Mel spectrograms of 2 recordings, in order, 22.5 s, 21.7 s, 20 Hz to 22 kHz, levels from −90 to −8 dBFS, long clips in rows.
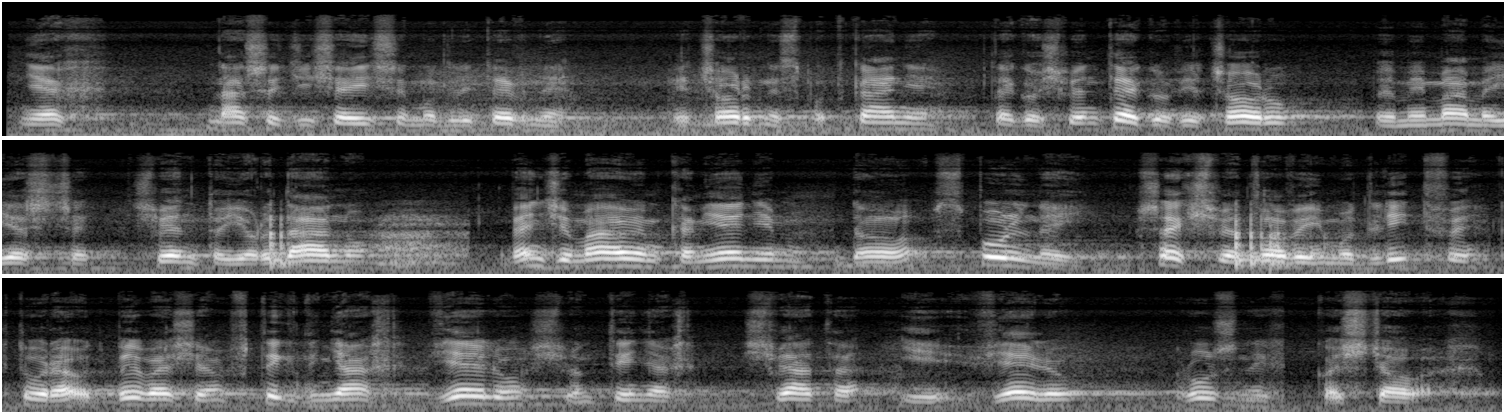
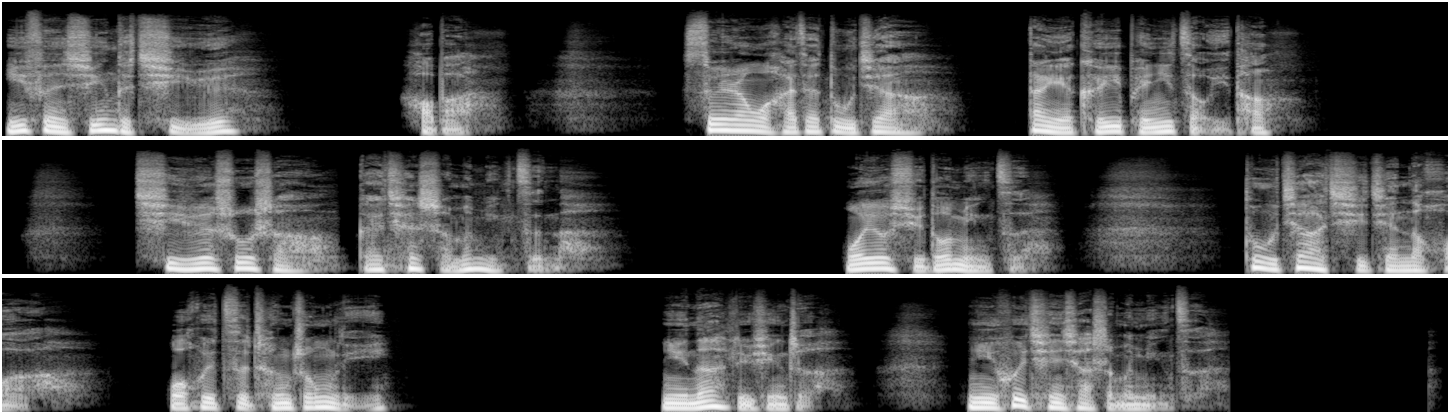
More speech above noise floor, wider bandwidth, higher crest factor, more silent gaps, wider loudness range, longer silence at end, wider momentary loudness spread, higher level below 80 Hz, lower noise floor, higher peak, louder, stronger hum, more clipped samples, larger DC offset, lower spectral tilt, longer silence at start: second, 21 dB vs 39 dB; about the same, 15 kHz vs 15 kHz; about the same, 18 dB vs 20 dB; second, none vs 1.58-1.98 s, 6.82-7.32 s, 7.81-7.89 s, 10.47-11.41 s, 15.12-15.25 s, 16.67-17.75 s; about the same, 4 LU vs 3 LU; second, 0.05 s vs 1.15 s; about the same, 16 LU vs 16 LU; second, -52 dBFS vs -46 dBFS; second, -42 dBFS vs -56 dBFS; second, -4 dBFS vs 0 dBFS; second, -21 LUFS vs -18 LUFS; neither; neither; neither; about the same, -4.5 dB/octave vs -5.5 dB/octave; about the same, 0.1 s vs 0 s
